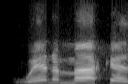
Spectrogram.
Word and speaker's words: Winnemucca: Winnemucca is the next.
